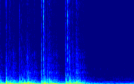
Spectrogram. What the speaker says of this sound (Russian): Стук повторился.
